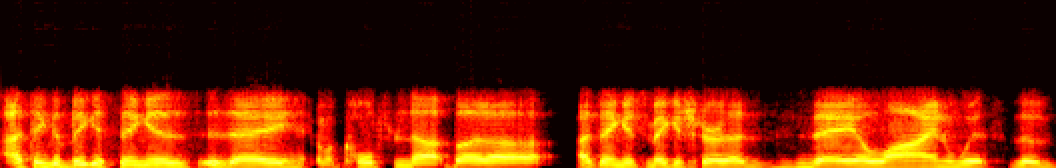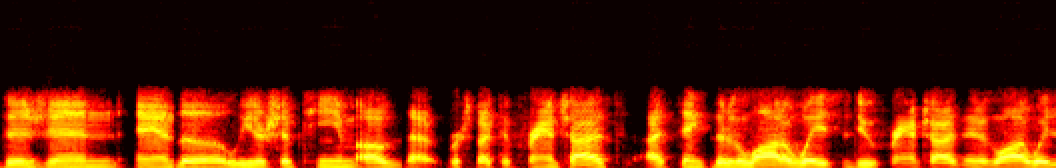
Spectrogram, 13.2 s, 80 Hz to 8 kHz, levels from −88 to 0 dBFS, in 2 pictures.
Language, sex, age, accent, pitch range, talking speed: English, male, 30-49, American, 105-135 Hz, 220 wpm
